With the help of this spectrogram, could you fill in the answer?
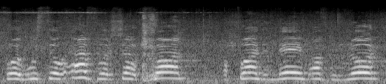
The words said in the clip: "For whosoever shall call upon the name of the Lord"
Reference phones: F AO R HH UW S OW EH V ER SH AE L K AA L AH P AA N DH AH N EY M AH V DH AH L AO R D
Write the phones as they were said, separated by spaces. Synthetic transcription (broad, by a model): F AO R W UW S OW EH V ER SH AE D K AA N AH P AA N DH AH N EY M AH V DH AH L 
